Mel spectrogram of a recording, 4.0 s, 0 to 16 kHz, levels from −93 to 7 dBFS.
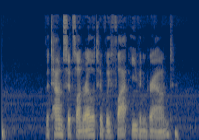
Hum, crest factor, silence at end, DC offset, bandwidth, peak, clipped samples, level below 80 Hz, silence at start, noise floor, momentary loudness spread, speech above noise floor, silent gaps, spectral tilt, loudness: none; 22 dB; 0.4 s; under 0.1%; 11.5 kHz; -12 dBFS; under 0.1%; -52 dBFS; 0.05 s; -66 dBFS; 16 LU; 34 dB; none; -4 dB/octave; -32 LUFS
